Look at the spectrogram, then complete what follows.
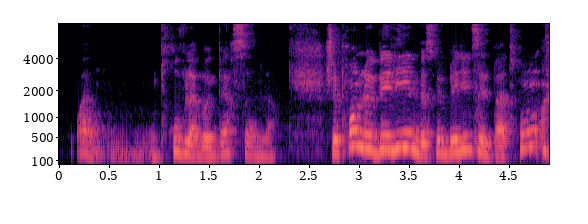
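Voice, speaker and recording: A woman's pitch swings very widely as she talks against noticeable background noise. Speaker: tarot card reader. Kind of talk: tarot reading. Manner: animated.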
